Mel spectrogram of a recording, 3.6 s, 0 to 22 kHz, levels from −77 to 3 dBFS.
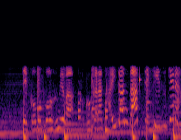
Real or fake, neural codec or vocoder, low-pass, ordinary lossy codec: real; none; 3.6 kHz; none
